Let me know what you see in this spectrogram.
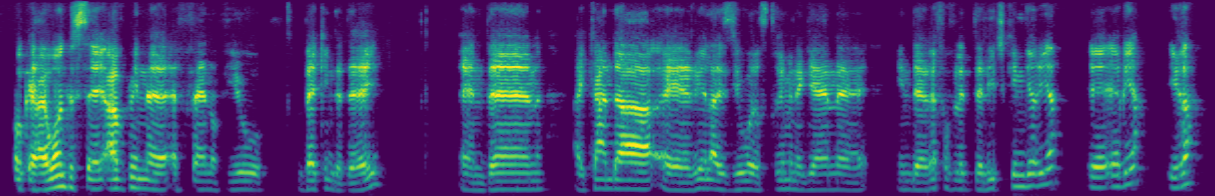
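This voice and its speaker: A man with a medium pitch and a non-native accent talks with big swings in loudness. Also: ordinary pitch variation, moderate pace. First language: not English. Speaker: viewer guest. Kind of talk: casual chat. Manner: halting.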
